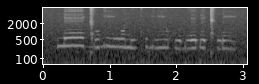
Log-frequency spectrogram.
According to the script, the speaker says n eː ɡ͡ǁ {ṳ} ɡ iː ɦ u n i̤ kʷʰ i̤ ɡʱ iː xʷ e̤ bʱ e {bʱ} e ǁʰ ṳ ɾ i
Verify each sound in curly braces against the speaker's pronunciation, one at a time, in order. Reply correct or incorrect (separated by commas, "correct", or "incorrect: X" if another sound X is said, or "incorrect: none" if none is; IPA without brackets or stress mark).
incorrect: u, incorrect: ɓ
